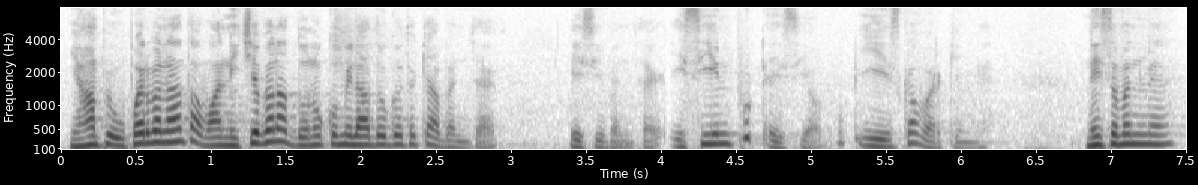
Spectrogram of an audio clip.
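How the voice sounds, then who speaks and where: A man teaching physics in a classroom, asking students questions and dictating notes slowly. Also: high voice, expressive, gravelly, dark tone. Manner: slow dictation. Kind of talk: classroom lecture. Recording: echoey classroom reverb.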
